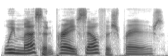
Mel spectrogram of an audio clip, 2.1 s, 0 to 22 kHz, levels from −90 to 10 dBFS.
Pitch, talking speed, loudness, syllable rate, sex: 190 Hz, 140 wpm, -16 LUFS, 2.9 syllables/s, female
